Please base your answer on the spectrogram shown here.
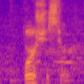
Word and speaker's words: Worcester: Worcester. Yeah. Yeah, but it's not what it's spelled.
